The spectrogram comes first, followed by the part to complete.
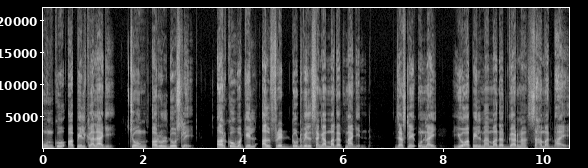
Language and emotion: Nepali, neutral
